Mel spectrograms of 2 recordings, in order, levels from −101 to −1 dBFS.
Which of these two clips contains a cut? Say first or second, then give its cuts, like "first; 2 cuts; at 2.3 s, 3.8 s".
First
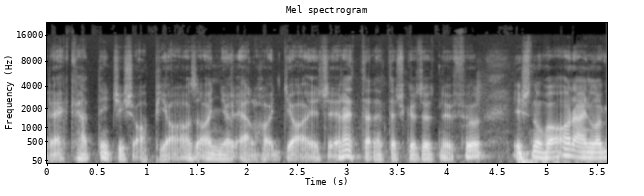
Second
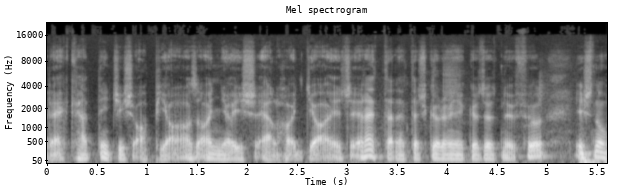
first; 2 cuts; at 1.8 s, 3.6 s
